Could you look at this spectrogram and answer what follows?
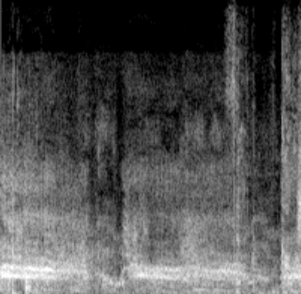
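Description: A woman screams in The Walking Dead video game, a sustained, strained cry that wavers and breaks over about four seconds, loud and close, with no other voices.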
